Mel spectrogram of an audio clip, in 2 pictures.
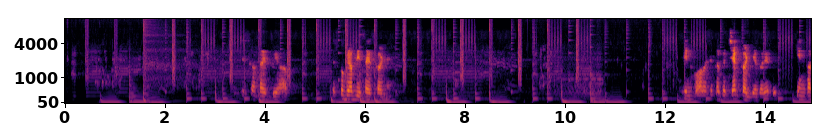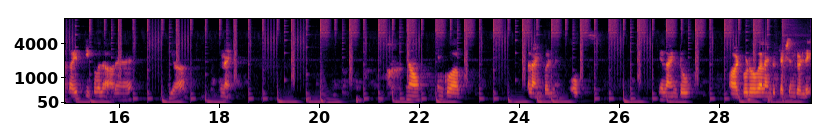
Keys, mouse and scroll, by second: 0.8 alt+scroll up 1, 1.6 alt+shift+click, 3.1-3.4 alt+scroll down 1, 5.7 alt+shift+click, 7.5 alt+scroll up 1, 9.2-19.2 alt+shift+drag, 25.4 z, 26.8 click.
